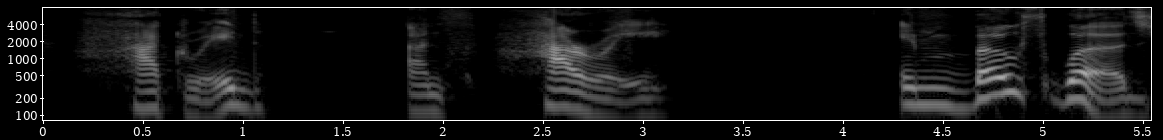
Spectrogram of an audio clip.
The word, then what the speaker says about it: Hagrid: will say but hrid hagrid you don't smile that much when you say hagrid you know the lips are a bit neutral rather uh let me check something guys just in case.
